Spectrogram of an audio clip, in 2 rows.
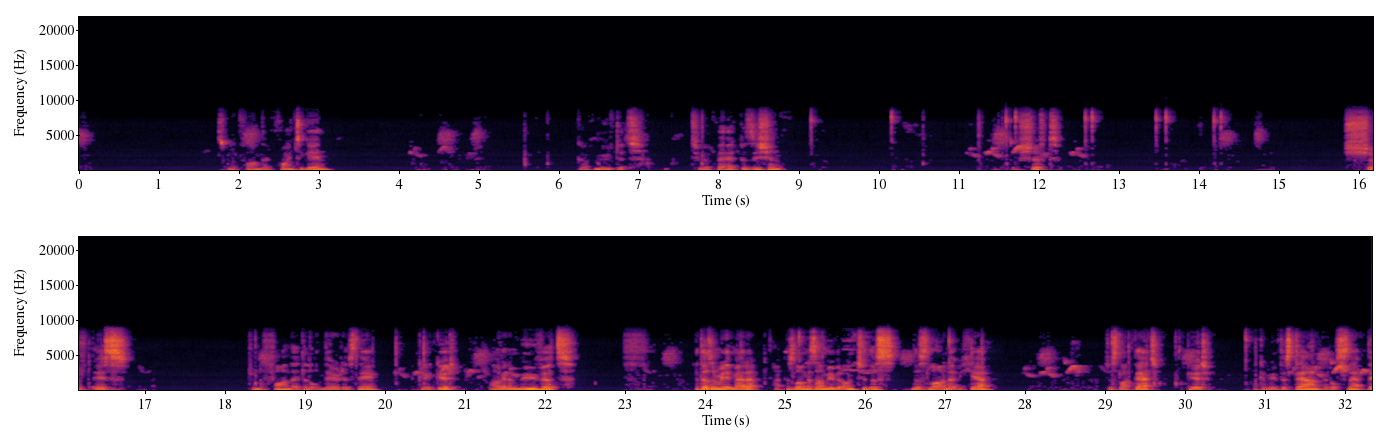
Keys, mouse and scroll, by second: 3.7 ctrl+scroll up 1, 5.8 ctrl+scroll up 1, 6.4 ctrl+scroll up 1, 7.0-7.9 ctrl+scroll down 3, 9.2 click, 10.6 ctrl+scroll down 1, 11.6 shift+click, 12.6 click, 13.5 shift+click, 14.2 click, 16.4 shift+s, 18.4 ctrl+scroll up 1, 19.6-24.1 drag, 23.4 scroll down 1, 25.4 ctrl+scroll up 1, 26.0 ctrl+scroll up 1, 27.0-29.1 drag, 29.4 ctrl+scroll down 1, 30.9-32.3 drag.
